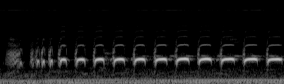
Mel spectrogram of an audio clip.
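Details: Zebra dove of a local strain giving an even series of about a dozen clipped coo notes, five per second, over a steady low hum.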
